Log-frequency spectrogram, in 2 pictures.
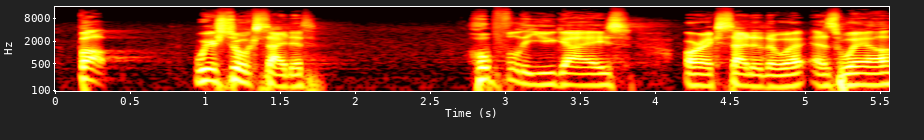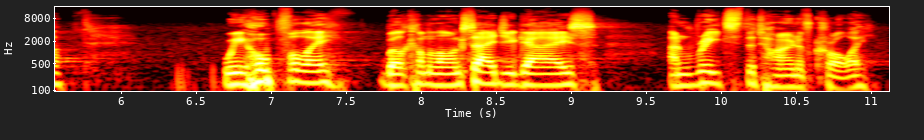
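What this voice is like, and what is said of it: Northern Irish Belfast accent. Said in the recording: “you can tell by my accent, me and Julia are both from Belfast... you guys are used to the Irish accent”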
